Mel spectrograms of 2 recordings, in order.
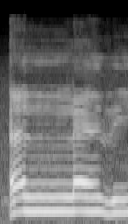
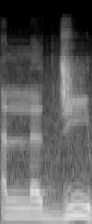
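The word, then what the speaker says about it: الذي: এরপর আল্লাযী আত'আমাহুম, দেখুন এখানে অধিকাংশ লোক আল্লাযী এর কাছে আল্লাজি বলে, এখানে জিমের উচ্চারণ করে ফেলে, কখনোই সেটি করা যাবে না।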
